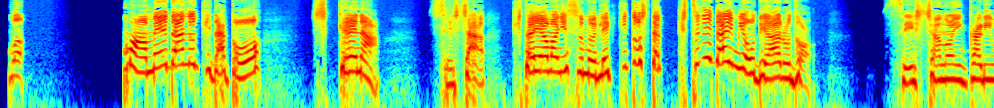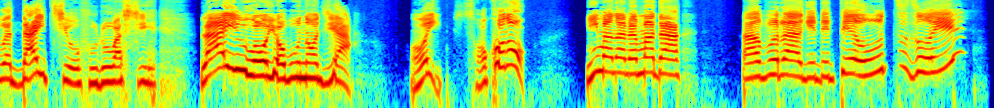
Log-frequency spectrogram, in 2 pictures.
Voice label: ningenigai f doubutu kitune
